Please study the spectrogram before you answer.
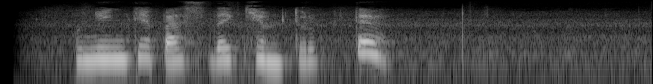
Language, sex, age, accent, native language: Uzbek, female, 12-17, Farg'ona, Uzbek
